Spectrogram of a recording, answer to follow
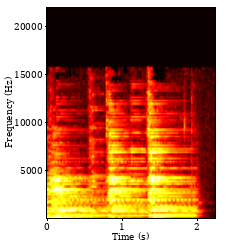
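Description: Acoustic guitar in drop D tuning strummed on an A7 shape at the 2nd fret (fretted D and B strings, open G, muted low E), the chord ringing and struck three times.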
